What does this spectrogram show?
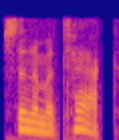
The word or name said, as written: cinematheque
